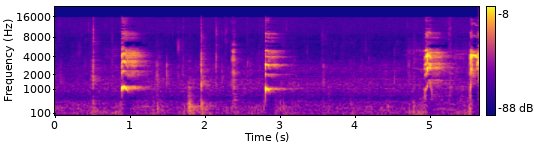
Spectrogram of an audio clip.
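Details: Two Jack Russell Terriers having fun together, playing; four sharp, high-pitched yipping barks with bright ringing overtones burst out at irregular intervals, separated by soft scuffling and quiet thuds of play.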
